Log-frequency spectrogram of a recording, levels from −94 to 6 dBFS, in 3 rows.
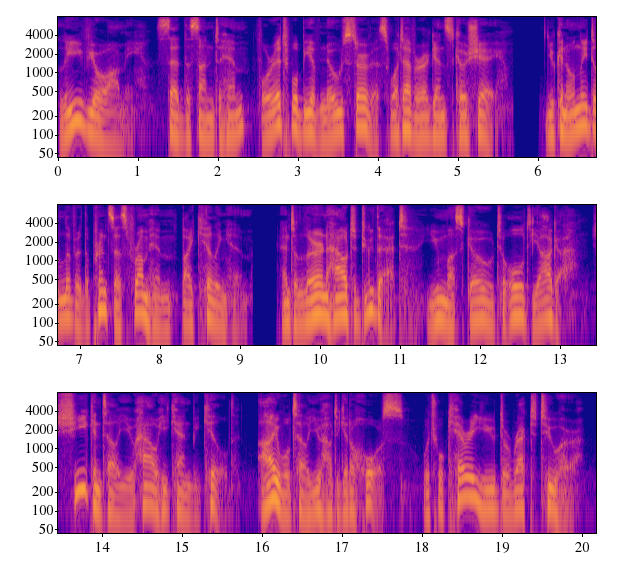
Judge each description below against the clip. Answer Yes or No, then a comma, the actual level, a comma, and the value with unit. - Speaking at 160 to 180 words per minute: No, fast, 205 wpm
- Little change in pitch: No, average, 4.5 semitones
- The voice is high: No, low, 105 Hz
